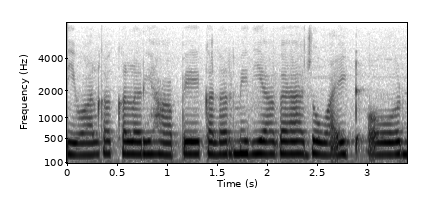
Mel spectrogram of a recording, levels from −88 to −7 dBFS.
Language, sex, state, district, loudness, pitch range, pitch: Hindi, female, Delhi, New Delhi, -13 LUFS, 210-220 Hz, 215 Hz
